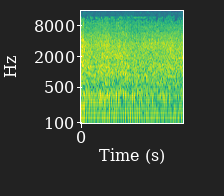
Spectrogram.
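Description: Street traffic, mostly motorbike engines running steadily as scooters pass close by.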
